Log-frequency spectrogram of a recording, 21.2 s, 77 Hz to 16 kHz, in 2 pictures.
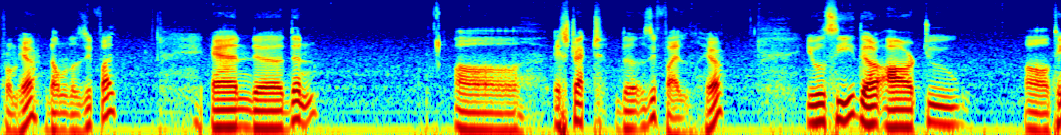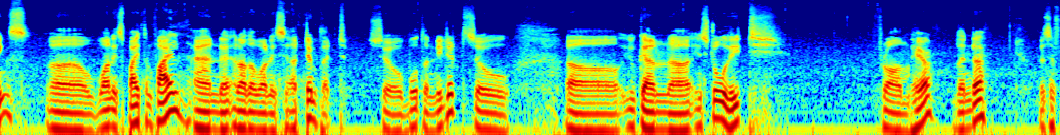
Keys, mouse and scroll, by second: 0.8 click, 2.1 click, 3.3-4.9 drag, 5.3-6.6 right drag, 6.8 click, 7.5 click, 8.2 click, 9.9 click, 12.2 click, 13.5 click, 13.9 click, 14.8-17.7 drag, 18.1 click, 19.3 click, 21.0 F4.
